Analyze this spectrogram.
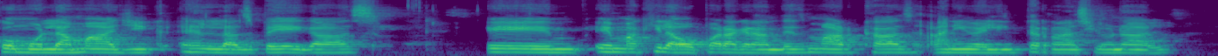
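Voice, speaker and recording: This speaker has a Colombian accent and a fairly quick pace. The intonation is monotone and flat. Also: woman, fairly low pitch for a woman. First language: Spanish. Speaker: fashion company founder. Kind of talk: conference talk. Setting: event stage. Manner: halting.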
